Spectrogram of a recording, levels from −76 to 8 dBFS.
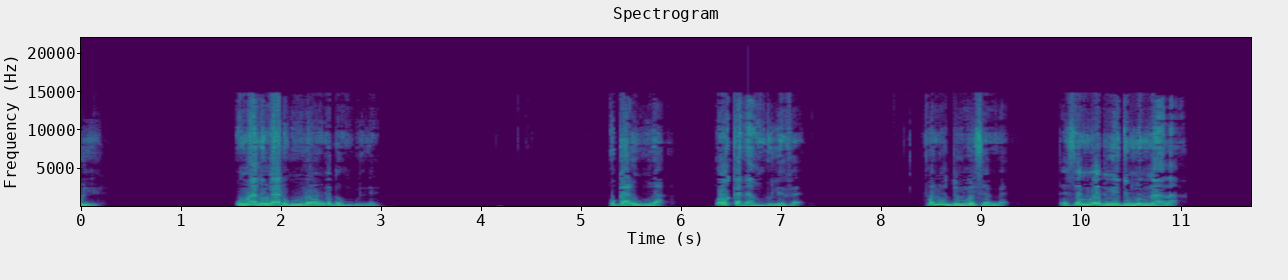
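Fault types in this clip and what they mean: HE-AAC compression: The speech has plainly audible codec damage throughout, with nothing above about 14.9 kHz, and the upper band sounds bright but synthetic. That fits a low bitrate, around 20 kbps, and the likely cause is spectral band replication rebuilding the treble from copied lower bands. Unlike a plain low-pass cut or ordinary MP3 smearing, the top keeps its sheen, but its harmonics don't align, so s sounds turn gritty and lispy.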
